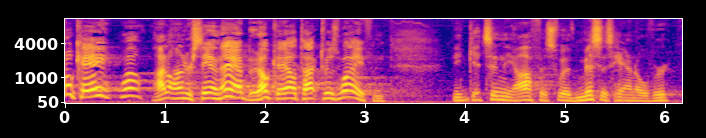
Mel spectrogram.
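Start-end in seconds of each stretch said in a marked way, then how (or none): 0.0-3.1 high surprised okay, then bemused; puzzled surprise. Retold or imitated. Roger answering the secretary, puzzled and surprised. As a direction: sound thrown but willing.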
